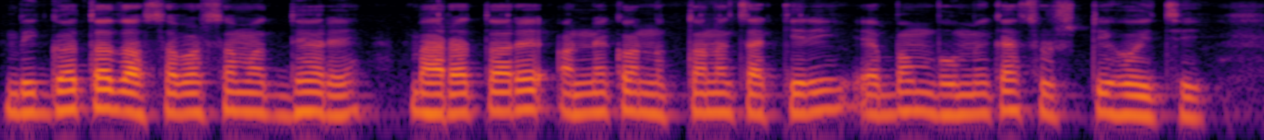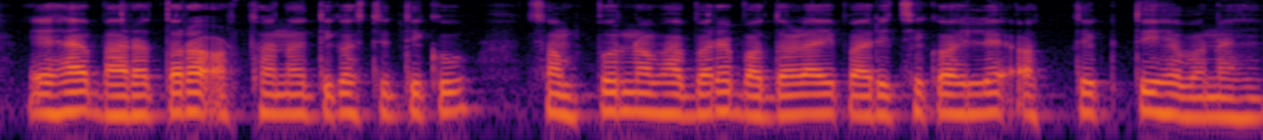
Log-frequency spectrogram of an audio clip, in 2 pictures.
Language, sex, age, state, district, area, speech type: Odia, male, 18-30, Odisha, Nayagarh, rural, spontaneous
